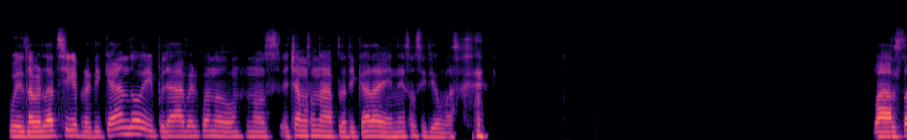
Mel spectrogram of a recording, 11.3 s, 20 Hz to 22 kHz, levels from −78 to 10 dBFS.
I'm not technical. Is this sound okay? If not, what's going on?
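No. Compressed frames are skipped at 0.35, 2.07, 3.83, 5.9 and 11.12 s. Short chunks of the speech go missing, roughly a twentieth to a seventh of a second each, so the audio jumps ahead.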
